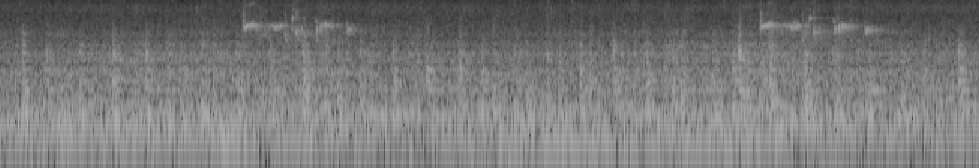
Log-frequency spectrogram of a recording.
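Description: Hakone Tozan Cable Car funicular car climbing toward the station, a steady low rumble of the car and its haulage cable running over the track rollers. Brief high chirps sound twice, about two seconds in and about five seconds in.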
